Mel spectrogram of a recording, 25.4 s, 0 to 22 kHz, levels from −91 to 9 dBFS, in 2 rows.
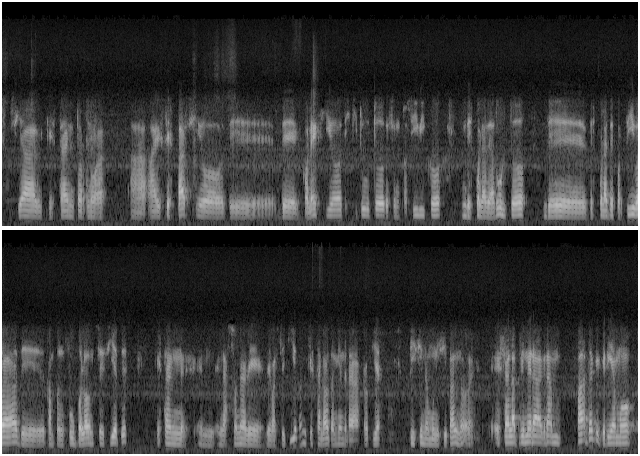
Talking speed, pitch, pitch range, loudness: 140 wpm, 95 Hz, 90-105 Hz, -26 LUFS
